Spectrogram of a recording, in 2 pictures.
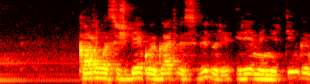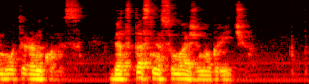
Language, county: Lithuanian, Panevėžys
